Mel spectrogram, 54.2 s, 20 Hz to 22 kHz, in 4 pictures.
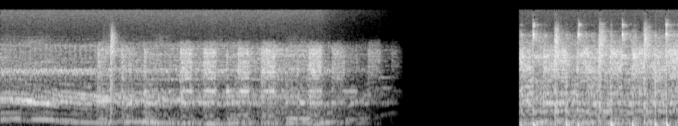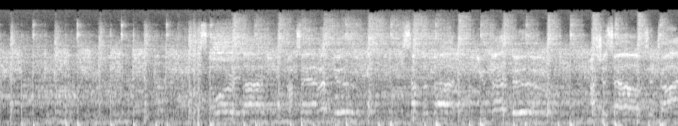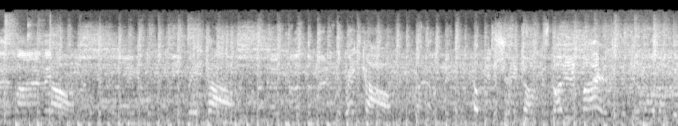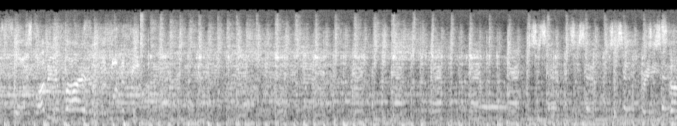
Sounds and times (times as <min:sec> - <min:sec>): Music: 0:00.0 - 0:08.1, 0:10.4 - 0:54.2.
